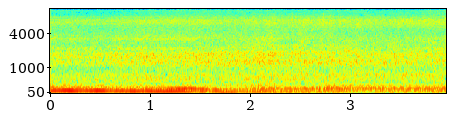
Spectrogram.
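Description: Tyres splash through shallow water.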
